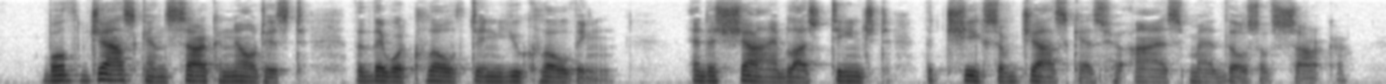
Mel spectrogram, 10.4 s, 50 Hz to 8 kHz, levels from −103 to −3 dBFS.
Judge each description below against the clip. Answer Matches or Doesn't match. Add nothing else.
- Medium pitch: Doesn't match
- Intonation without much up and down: Matches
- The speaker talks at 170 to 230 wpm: Doesn't match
